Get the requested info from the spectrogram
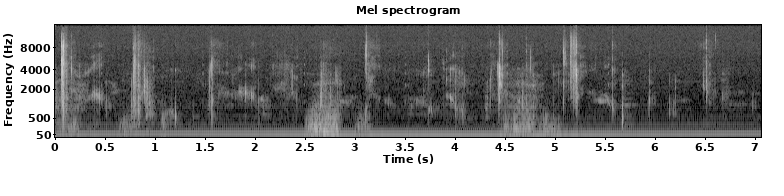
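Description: Dried edible clay being bitten and chewed right at a close microphone: scattered sharp, gritty crunches, with two longer and louder chewing sounds about two and a half and four and a half seconds in. A steady low electrical hum runs underneath.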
